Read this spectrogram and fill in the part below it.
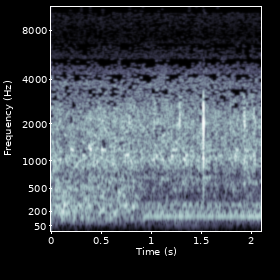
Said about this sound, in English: Outside, it started to thunder. Rain's starting, man. Windy.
